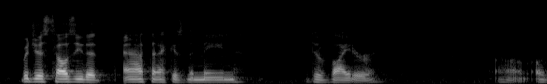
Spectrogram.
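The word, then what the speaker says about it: אתנח: Athnak, yes. Athnak, which you can remember like the Aflac duck. Like it looks like the duck. Aflac, Athnak. A beak.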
